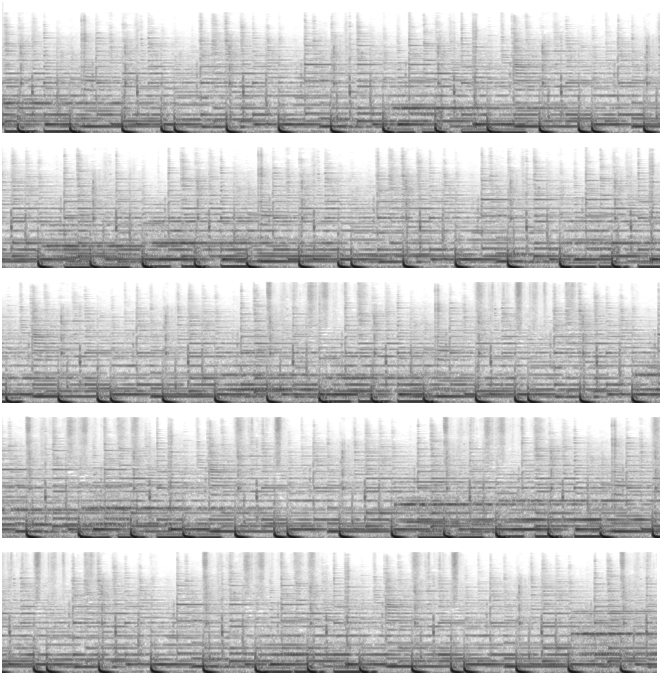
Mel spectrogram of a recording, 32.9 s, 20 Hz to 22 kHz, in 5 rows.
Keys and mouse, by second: 0.1 shift+click, 1.2 right click, 2.0 alt+right click, 3.5 right click, 4.2 right click, 5.6 click, 6.5 shift+right click, 8.8 shift+right click, 9.5 right click, 13.1-17.7 right drag, 18.1 ctrl+click, 20.1 right click, 20.8 click, 21.5 click, 22.6 ctrl+click, 25.3 z, 29.2 right click, 30.5 click.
